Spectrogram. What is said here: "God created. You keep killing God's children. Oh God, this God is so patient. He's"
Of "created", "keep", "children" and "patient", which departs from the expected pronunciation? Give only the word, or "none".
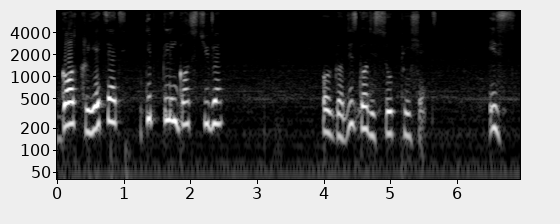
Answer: children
